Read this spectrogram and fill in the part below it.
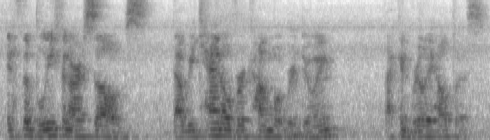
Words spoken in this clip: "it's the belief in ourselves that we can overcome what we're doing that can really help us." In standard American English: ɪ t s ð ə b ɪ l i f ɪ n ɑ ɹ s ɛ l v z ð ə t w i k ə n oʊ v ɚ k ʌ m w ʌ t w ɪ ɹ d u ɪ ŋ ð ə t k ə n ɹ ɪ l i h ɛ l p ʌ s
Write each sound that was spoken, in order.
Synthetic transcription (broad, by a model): ɪ t s ð ə b ɪ l i f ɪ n ɑ ɹ s ɛ l v z ð ə t w i k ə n oʊ v ɚ k ʌ m w ʌ t w ɪ ɹ d u ɪ ŋ ð ə t k ə n ɹ ɪ l i h ɛ l p ʌ s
